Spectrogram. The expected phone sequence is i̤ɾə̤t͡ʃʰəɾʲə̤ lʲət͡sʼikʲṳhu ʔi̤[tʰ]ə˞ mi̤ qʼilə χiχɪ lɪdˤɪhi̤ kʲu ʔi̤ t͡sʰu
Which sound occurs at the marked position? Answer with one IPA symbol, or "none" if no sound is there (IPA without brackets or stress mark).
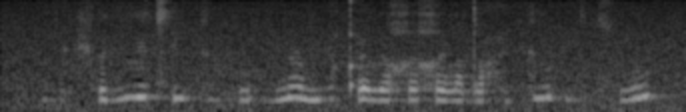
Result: n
